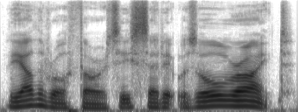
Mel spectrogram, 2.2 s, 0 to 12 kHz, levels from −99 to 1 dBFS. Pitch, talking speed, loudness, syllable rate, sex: 105 Hz, 215 wpm, -16 LUFS, 5.8 syllables/s, male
